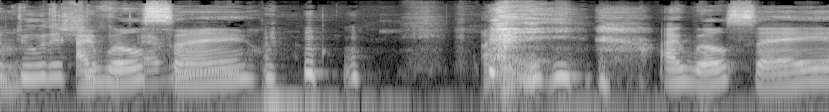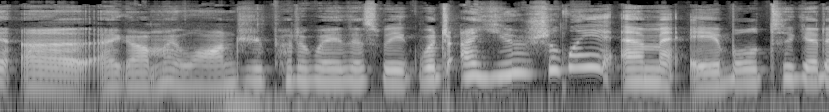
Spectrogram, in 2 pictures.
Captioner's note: laughs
